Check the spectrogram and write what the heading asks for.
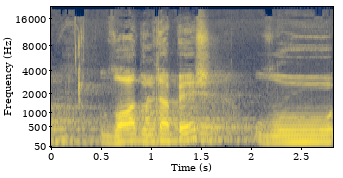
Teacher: द की आवाज यहां जबान की करवट और ऊपर के मसूड़े से निकलती है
